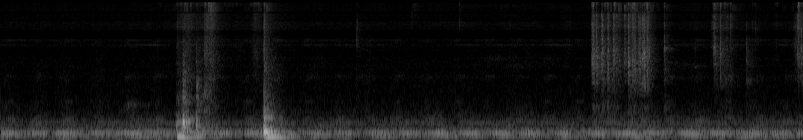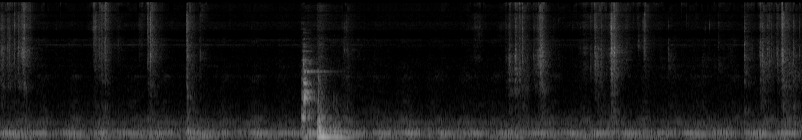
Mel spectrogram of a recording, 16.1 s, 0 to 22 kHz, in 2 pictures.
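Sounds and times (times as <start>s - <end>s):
knife scraping lemon peel: 5.8s - 10.1s, 12.8s - 16.0s.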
